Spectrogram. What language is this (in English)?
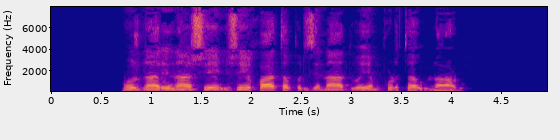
Pashto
